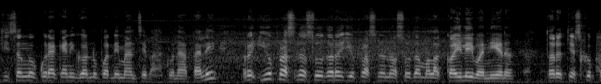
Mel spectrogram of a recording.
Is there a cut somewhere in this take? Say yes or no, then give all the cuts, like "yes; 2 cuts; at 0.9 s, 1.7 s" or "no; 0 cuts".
no; 0 cuts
